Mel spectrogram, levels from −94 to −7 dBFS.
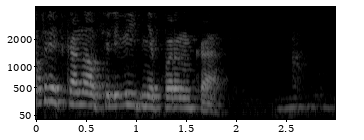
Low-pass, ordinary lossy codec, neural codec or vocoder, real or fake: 3.6 kHz; MP3, 24 kbps; none; real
